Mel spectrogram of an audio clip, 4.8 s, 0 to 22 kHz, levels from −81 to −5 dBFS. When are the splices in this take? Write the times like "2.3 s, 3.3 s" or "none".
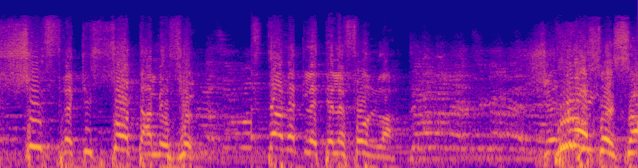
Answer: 2.0 s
